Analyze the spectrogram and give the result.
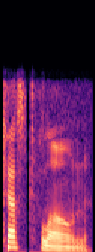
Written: test-flown

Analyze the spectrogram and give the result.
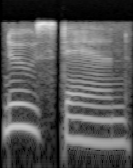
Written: newsstand

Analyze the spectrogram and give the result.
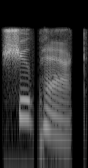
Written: shoepac

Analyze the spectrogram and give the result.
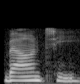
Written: bounty

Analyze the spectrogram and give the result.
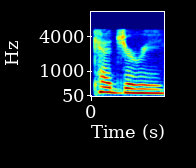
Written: kedgeree

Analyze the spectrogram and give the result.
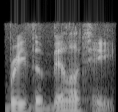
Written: breathability

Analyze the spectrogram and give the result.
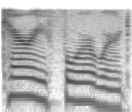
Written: carryforward

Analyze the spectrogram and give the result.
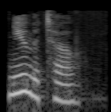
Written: pneumato

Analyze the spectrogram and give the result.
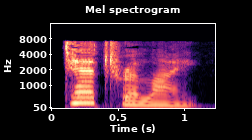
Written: tetralite

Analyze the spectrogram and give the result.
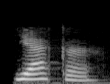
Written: yacker

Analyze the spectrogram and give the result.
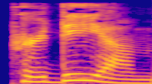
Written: per diem

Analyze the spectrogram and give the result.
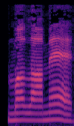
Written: melamed

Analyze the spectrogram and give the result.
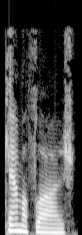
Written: camouflager

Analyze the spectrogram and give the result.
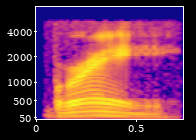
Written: brae

